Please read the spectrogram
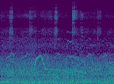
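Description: Several faint, distant bird calls that rise and fall in pitch, over a steady low background rumble.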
